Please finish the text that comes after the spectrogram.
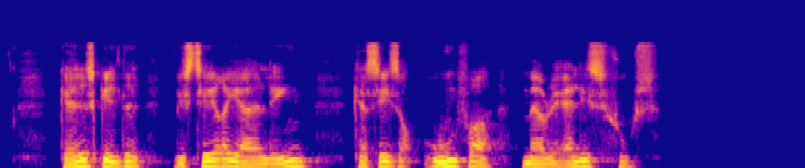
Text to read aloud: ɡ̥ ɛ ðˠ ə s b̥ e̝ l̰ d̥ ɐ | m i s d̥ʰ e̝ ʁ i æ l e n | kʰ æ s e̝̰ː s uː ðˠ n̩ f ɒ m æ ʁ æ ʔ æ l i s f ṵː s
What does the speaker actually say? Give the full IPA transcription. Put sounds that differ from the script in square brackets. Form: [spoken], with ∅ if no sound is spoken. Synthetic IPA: ɡ̥ ɛ ðˠ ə s [ɡ̥] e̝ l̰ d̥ [ə] | m i s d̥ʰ e̝ ʁ i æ l e [ŋ] | kʰ æ s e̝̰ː s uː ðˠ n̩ f ɒ m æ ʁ [i] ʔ æ l i s [h] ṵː s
